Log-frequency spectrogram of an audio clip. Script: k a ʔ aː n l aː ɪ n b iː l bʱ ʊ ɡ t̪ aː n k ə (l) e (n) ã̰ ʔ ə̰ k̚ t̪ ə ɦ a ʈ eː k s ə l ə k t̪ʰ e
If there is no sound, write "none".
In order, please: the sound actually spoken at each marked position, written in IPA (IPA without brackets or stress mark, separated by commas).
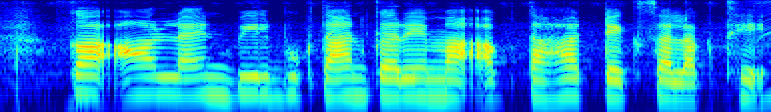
ɾ, m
